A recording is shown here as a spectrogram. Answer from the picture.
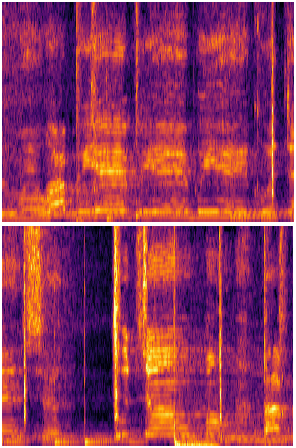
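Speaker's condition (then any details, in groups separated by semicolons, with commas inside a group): No condition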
